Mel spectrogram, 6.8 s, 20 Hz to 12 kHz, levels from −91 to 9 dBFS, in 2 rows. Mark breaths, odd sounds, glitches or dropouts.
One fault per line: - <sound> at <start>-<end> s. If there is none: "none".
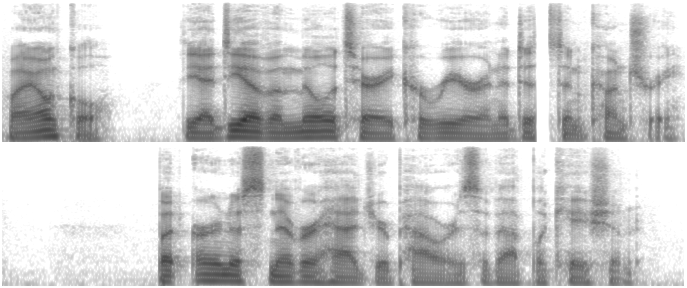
- dropout at 2.7-2.7 s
